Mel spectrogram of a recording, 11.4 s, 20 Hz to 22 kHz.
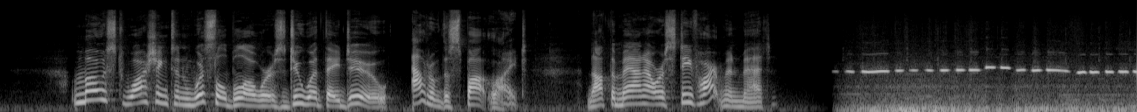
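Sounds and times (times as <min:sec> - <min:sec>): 
speech: 0:00.7 - 0:07.8
person whistling a lively tune: 0:08.4 - 0:11.3.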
